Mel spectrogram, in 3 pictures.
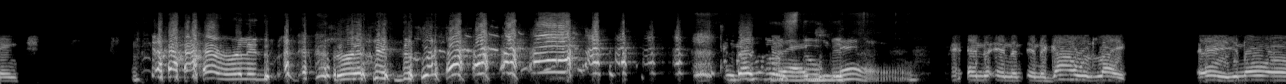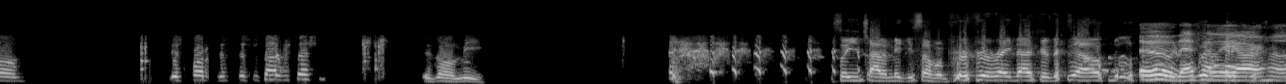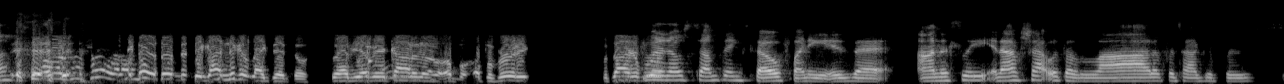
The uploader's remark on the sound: This is our first episode live on zoom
